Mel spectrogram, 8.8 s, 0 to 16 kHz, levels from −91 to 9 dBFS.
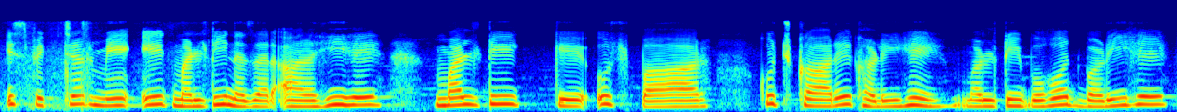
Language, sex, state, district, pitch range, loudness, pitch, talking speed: Hindi, female, Madhya Pradesh, Bhopal, 195-250 Hz, -11 LUFS, 230 Hz, 145 wpm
